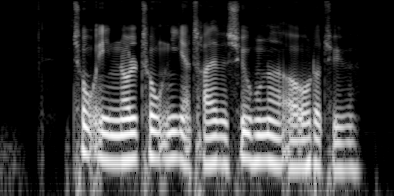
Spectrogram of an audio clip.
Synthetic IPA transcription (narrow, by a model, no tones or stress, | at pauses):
t͡sʰo̝̰ːʔe̝̰nːɔ̽lt͡sʰo̝̰ːnḭːɒ̽t͡sʰʁaðˠʋəsyʊ̰ɦunɐð̞ˠɒ̽ʔɔ̽ːɾɒt͡sʰyːʋə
